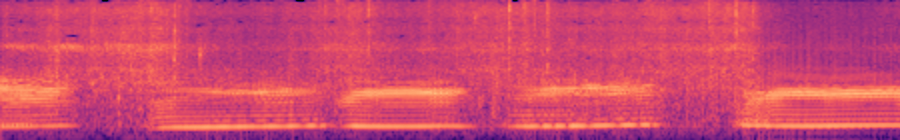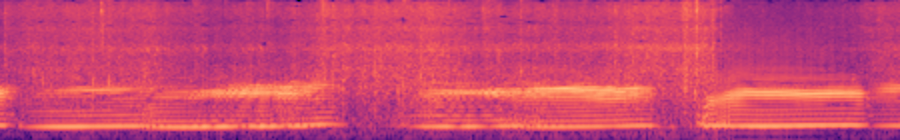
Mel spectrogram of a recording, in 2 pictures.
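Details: Banded bullfrogs competing for loudness in a cemetery puddle on a rainy night, throats swelling; buzzy, droning notes about a second long, in short bursts with brief pauses and faint rain-like patter behind.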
